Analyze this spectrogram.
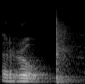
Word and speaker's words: rho: and volume so the density is referred by the letter greek alphabet rho it's kind of p so we will pronounce this as rho so the density into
